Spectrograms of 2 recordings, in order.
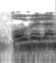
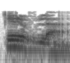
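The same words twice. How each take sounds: First: قوله in three syllables, o then e; original form qovela. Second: قوله in two syllables, e moved onto the first; shifted form qevla. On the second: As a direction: say قوله as qev-la. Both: Shown as a demonstration.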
